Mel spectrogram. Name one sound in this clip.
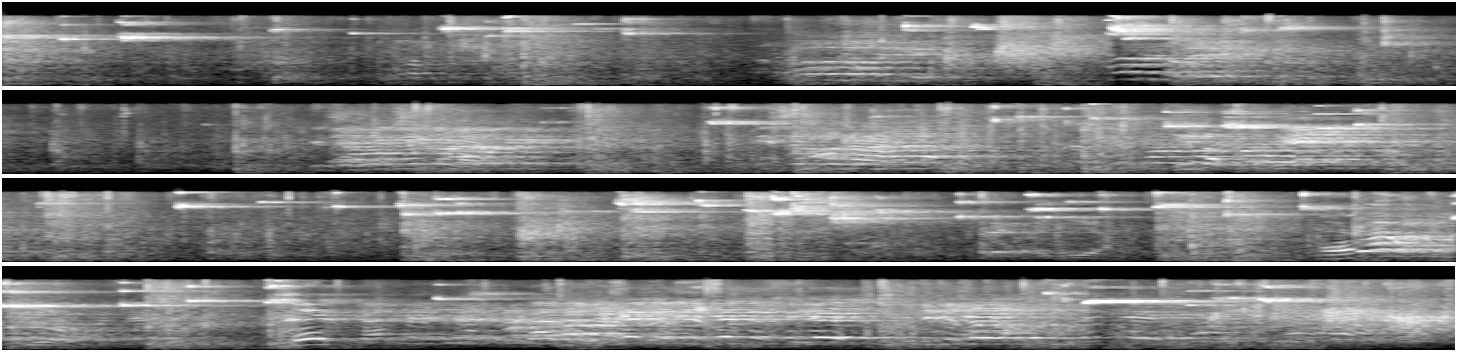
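Sneakers squeak sharply on a wooden court in an echoing hall.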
